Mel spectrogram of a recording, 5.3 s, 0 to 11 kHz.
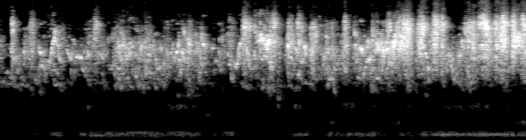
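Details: Budgerigars, colourful pet parakeets, recorded 14 January 2024, chattering in a dense, continuous mass of warbling chirps and short squeaks with no pauses, with a faint low hum running underneath.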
